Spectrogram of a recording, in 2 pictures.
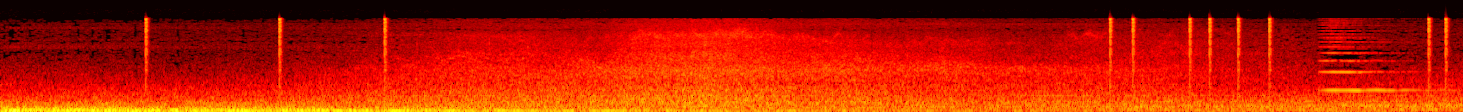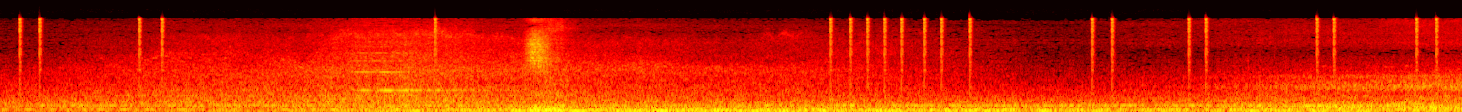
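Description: Short sharp menu clicks tick now and then as a game menu is browsed.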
